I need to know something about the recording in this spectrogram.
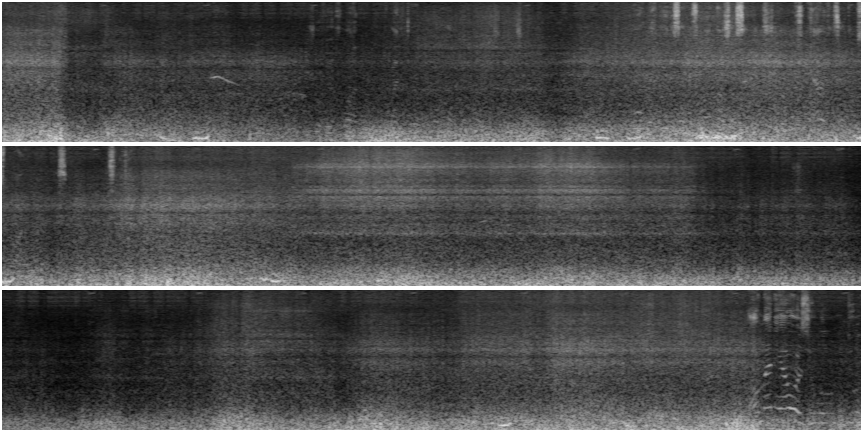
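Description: Wind buffeting the camera's microphone in paragliding flight: a loud, steady low rumble of rushing air.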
